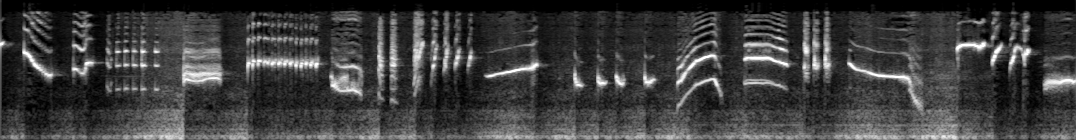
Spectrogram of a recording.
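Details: Asian pied starling song played to prompt caged birds to answer and sing: a rich varied medley of whistled downslurs, rising sweeps, rapid chattering notes and harsh bursts, with low background rumble.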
